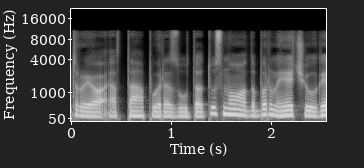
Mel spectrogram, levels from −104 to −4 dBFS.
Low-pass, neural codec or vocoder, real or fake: 10.8 kHz; codec, 24 kHz, 0.9 kbps, WavTokenizer, large speech release; fake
